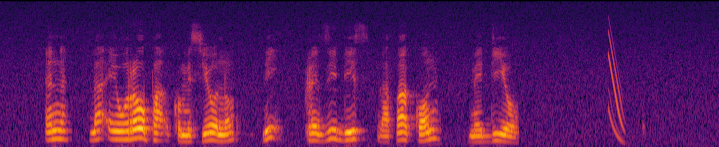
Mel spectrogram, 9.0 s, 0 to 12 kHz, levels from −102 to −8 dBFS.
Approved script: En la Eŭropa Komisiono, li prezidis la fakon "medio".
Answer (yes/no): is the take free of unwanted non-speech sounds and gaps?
no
